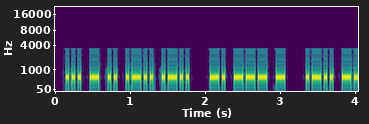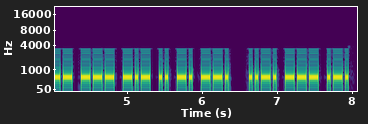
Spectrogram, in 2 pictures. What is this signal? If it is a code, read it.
Morse code, heard as a keyed tone, about 30 wpm, 550 Hz. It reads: STILL NOT LOOKING FOR
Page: news headlines in morse code at 30 wpm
